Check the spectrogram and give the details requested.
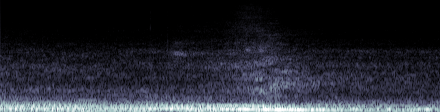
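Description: Ford Mustang's engine and road noise heard from inside the cabin while driving, a steady low drone whose note drops a little about three seconds in.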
